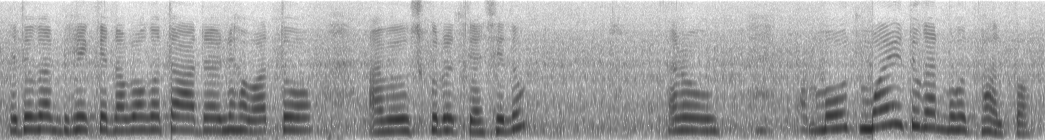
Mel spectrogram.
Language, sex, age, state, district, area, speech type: Assamese, female, 18-30, Assam, Darrang, rural, spontaneous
